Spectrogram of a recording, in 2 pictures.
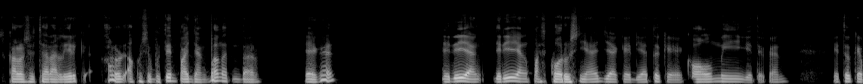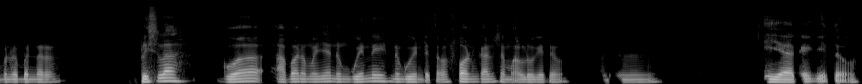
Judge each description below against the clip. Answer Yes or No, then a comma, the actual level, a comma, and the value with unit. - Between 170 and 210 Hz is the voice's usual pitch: No, low, 120 Hz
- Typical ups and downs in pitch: No, narrow, 1.9 semitones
